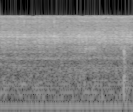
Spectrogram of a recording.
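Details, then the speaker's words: Comfort Zone cradle fan on high speed: steady airy rush with a dry, scratchy grinding and scraping rasp; something in the fan is rubbing, and it is quieter than expected for a high-velocity fan. "And in addition to not being loud, there's some kind of grinding, scraping, scratching sound coming from it, which is unpleasant."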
